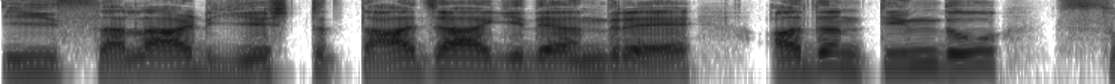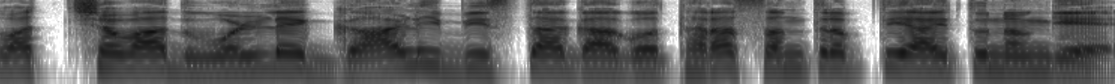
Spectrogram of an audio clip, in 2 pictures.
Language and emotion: Kannada, happy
